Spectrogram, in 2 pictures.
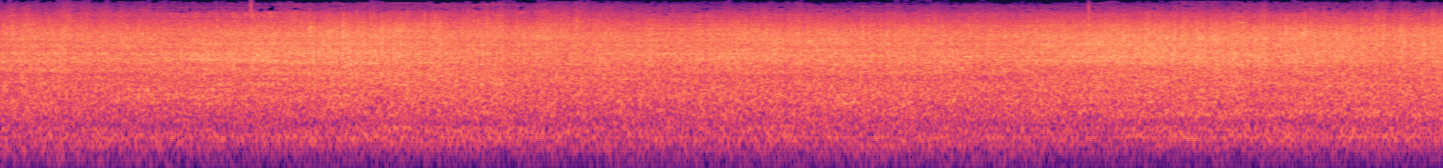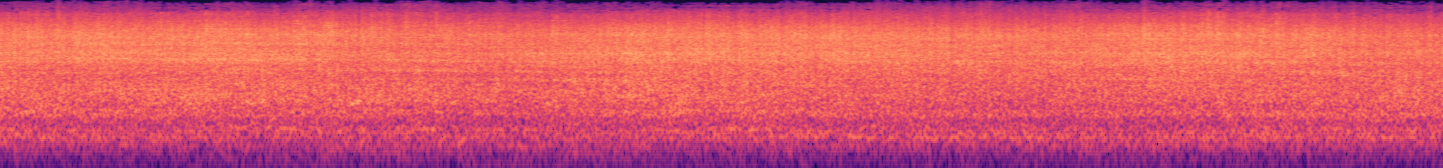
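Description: Freight train of open coal wagons rolling past, a steady loud noise of wheels on rails that holds without a break.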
